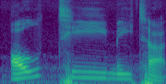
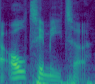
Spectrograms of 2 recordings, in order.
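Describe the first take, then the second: First: ALTIMETER stretched out very slowly, syllable by syllable; drawn-out pronunciation. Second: Said in the usual way. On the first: Shown as a demonstration. Testing how to say the word, "Altimeter" drawn out slowly. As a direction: sound out "Altimeter" slowly with a long, raised "tee". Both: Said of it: "pronunciation and cadence and stresses".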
